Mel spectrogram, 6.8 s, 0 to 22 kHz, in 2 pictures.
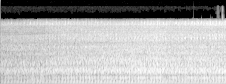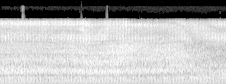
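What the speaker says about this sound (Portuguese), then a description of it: "Trator aí arando." A 2021 Valtra A 950R tractor pulling an intermediate disc harrow through soil: a loud, steady diesel engine drone held throughout, close and unbroken, with no talking.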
